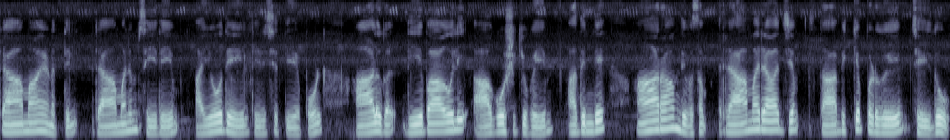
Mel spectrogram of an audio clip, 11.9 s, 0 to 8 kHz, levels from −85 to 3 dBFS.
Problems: constant background noise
